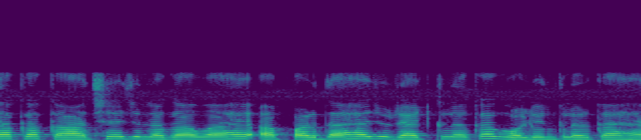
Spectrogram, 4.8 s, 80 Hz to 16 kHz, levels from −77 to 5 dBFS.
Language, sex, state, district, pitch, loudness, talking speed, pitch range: Hindi, female, Bihar, West Champaran, 225 Hz, -15 LUFS, 225 wpm, 215-240 Hz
